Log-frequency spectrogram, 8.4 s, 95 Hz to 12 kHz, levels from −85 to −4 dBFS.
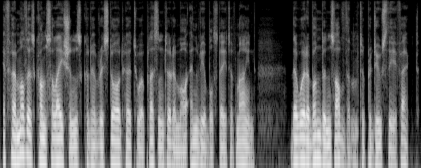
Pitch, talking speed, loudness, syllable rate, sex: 95 Hz, 185 wpm, -19 LUFS, 6.0 syllables/s, male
